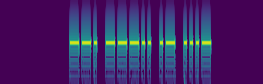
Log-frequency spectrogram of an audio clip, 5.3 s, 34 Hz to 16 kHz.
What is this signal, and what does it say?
Morse code, heard as a keyed tone, about 20 wpm, 700 Hz. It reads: G8AV
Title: DXCC-100 Call Signs - 4 Characters - Repeated 3x - 20wpm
